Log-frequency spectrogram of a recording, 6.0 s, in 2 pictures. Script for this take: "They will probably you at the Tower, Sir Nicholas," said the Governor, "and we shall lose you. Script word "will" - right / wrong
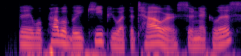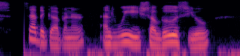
right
